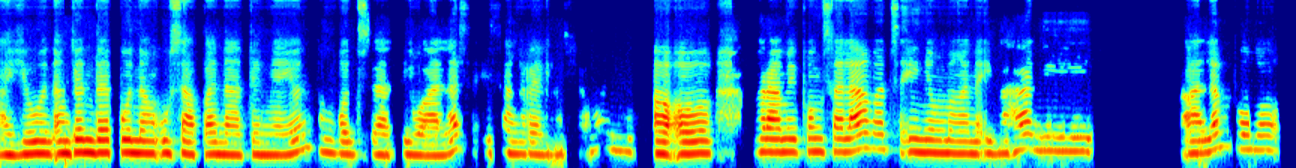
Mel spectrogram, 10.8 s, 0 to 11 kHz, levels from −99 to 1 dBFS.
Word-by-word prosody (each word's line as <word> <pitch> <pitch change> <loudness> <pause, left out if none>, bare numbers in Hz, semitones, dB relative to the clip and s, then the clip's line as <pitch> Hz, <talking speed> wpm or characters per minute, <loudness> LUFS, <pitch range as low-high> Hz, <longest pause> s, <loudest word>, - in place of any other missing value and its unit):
Ayun, 195 +2 +3
ang 205 - +5
ganda 215 -1 +5
po 220 -1 +4
ng 205 -1 +2
usapan 195 -2 0
natin 180 0 -1
ngayon 215 +11 -3
tungkol 200 -4 -3
sa 180 -1 -4
tiwala 180 +4 -1
sa 270 - -32
isang 210 -1 -6
relasyon. 230 +7 -9 0.2
Oo, 195 +1 +5 0.4
marami 225 0 +4
pong 230 0 -2
salamat 265 +4 +1
sa 205 - -16
inyong 220 -1 +1
mga 200 -1 0
naibahagi. 240 +5 -3 1.0
Paalam 210 +8 0
po. 260 -2 -5
210 Hz, 135 wpm, -17 LUFS, 195-230 Hz, 1.0 s, ang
